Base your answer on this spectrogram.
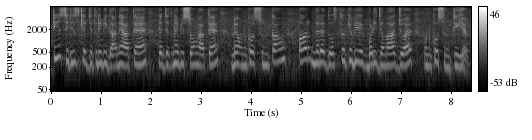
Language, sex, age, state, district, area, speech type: Urdu, male, 18-30, Delhi, North West Delhi, urban, spontaneous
